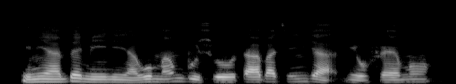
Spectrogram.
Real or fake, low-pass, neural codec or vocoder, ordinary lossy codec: fake; 7.2 kHz; autoencoder, 48 kHz, 128 numbers a frame, DAC-VAE, trained on Japanese speech; none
